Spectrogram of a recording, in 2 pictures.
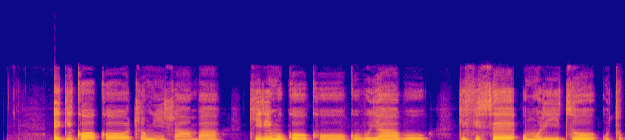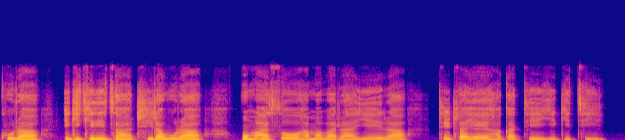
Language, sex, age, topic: Rundi, female, 25-35, agriculture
